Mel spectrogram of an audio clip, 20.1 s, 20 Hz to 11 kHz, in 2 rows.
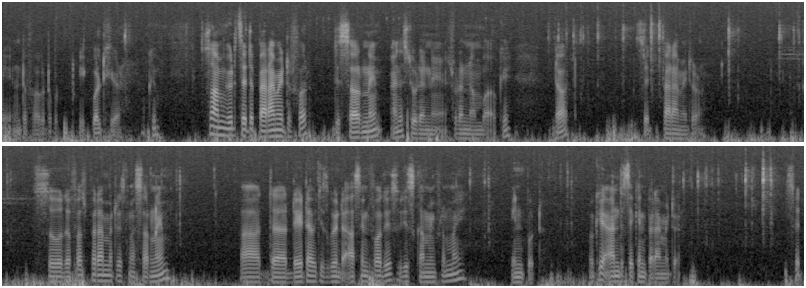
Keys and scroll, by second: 8.1 ctrl+space, 12.0 ctrl+c, 14.0 ctrl+v, 15.9 ctrl+c, 17.0 ctrl+v, 19.5 ctrl+space.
